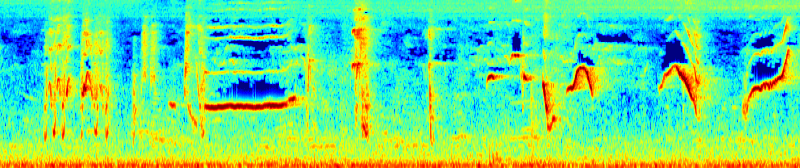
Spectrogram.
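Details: Male lyrebird mimics other local birds in a fast medley: sharp clicks, a held whistle, then several loud rising and falling whistled slurs, with a faint hiss behind.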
